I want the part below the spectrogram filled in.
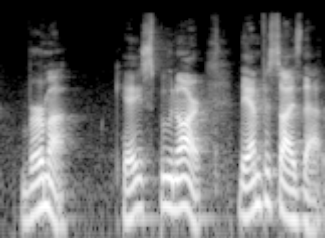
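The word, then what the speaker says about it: Spoonar: street okay what is his address spoo nar spelled with an a m verma okay spoon r they emphasize that right so spoon r-s-p-o-o-n-a-r spoon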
